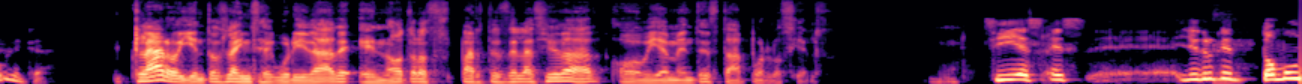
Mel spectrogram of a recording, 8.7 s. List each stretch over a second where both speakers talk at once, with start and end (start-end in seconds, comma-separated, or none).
none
